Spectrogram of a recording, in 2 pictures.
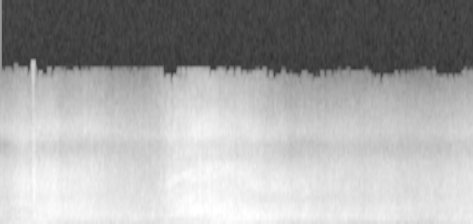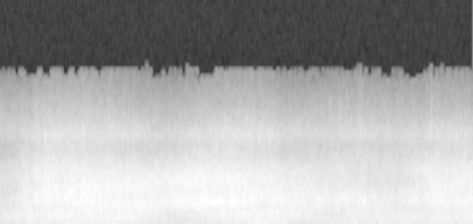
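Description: Small waves breaking and washing up a sandy shore around the wader's feet, surging about two seconds in and again from about six seconds on, with wind rumbling on the microphone.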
